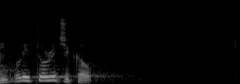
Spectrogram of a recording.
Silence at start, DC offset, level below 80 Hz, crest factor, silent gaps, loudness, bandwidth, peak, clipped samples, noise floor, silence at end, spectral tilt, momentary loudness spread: 0 s; under 0.1%; -80 dBFS; 16 dB; none; -38 LUFS; 12 kHz; -24 dBFS; under 0.1%; -74 dBFS; 1.35 s; -6.5 dB/octave; 11 LU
